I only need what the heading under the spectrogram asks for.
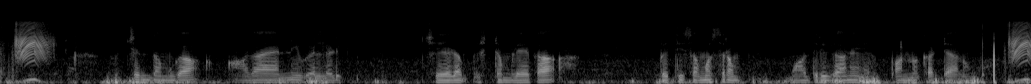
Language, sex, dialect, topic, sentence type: Telugu, male, Central/Coastal, banking, statement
